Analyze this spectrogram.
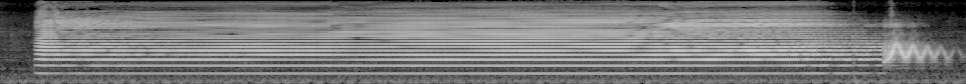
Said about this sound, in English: It's not easy me doing anything under a minute. Give me a honk to that.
